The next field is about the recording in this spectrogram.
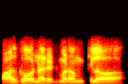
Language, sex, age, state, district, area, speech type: Tamil, male, 30-45, Tamil Nadu, Kallakurichi, rural, conversation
